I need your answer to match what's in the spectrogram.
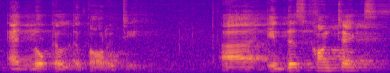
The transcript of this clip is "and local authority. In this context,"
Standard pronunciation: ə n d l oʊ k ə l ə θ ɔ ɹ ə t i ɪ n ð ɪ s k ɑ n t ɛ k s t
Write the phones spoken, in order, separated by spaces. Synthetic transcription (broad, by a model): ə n d l oʊ k ə l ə t ɔ ɹ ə t i ɪ n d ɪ s k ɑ n t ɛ k s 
